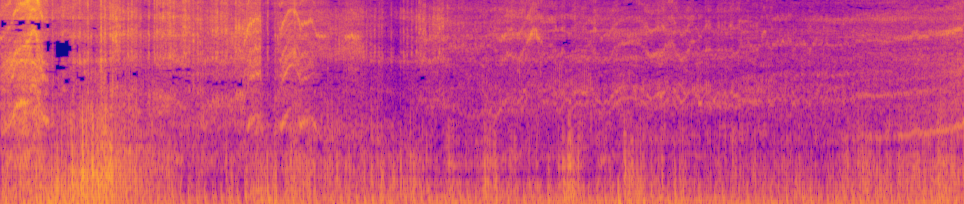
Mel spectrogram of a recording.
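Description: Radio-controlled short-course truck driving hard across sand, over a steady low rumble, loudest in the first second.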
